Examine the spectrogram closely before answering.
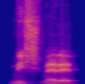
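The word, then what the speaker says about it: משמרת: M-I-S-H-M-E, con un acento en esa E, va un acento, R-E-T, mishmeret, así, mishmeret, ¿sí?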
